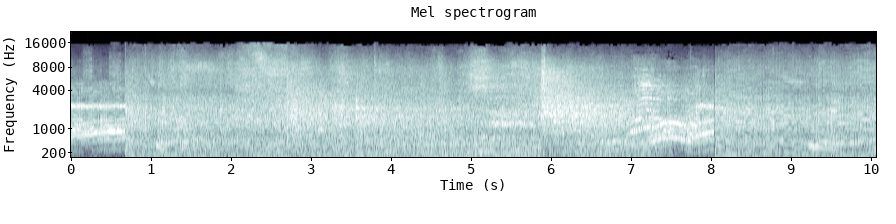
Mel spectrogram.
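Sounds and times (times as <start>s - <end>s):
ice rink noise: 0.0s - 10.0s
crowd shouting: 6.9s - 8.1s.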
